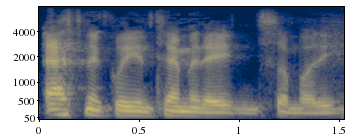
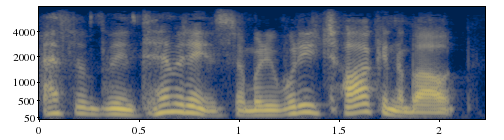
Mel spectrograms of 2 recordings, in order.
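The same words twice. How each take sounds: First: Said in the usual way. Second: Fast, higher, disbelieving repeat; incredulous echo. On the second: Retold or imitated. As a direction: throw the accusation back in disbelief.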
